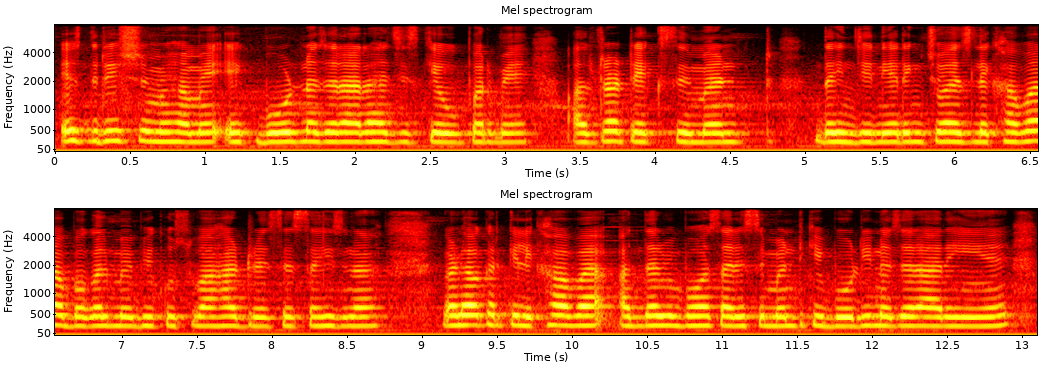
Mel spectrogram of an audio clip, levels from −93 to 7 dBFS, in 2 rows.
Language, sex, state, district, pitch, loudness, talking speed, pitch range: Hindi, female, Jharkhand, Garhwa, 225 Hz, -16 LUFS, 185 wpm, 220-230 Hz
